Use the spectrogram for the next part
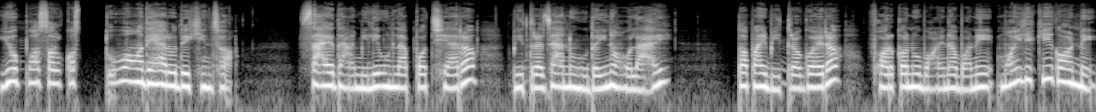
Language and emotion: Nepali, fearful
